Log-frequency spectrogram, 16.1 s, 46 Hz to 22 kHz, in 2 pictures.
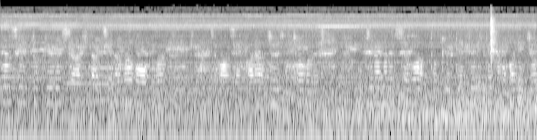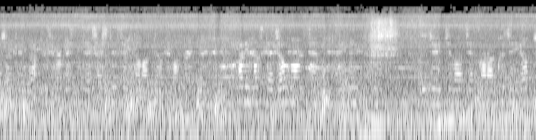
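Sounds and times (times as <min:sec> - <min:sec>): train wheels rumbling on rail: 0:00.0 - 0:16.0.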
